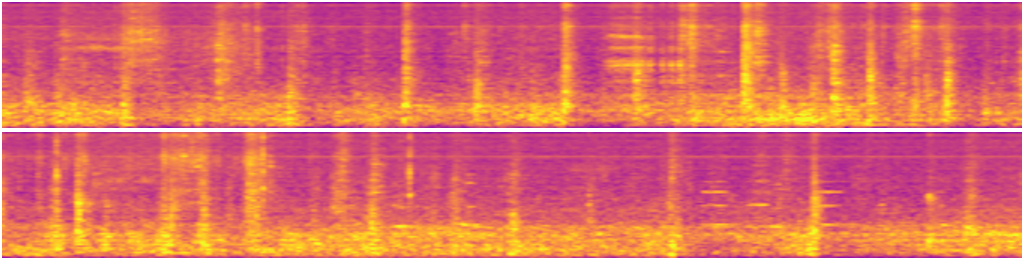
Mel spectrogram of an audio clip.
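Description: Talyllyn Railway narrow-gauge steam train under way, heard from inside a semi-open carriage: a steady running rumble with the wheels clicking over the rail joints many times.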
